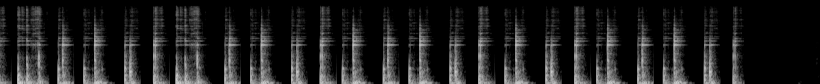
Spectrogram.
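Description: Bricks clacking down one after another onto a brick wall, a rapid even run of sharp clinks, about four a second, that stops abruptly near the end.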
